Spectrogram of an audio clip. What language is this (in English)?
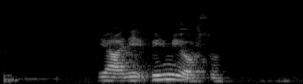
Turkish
